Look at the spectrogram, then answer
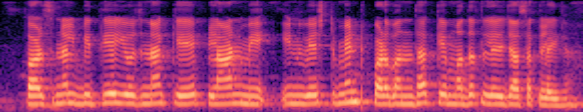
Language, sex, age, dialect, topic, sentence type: Magahi, female, 31-35, Western, banking, statement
